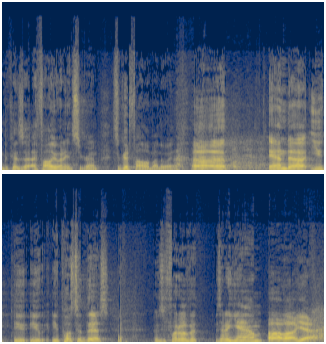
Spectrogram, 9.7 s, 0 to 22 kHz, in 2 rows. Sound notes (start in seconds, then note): 2.5 light laughter; 9.4 laughter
